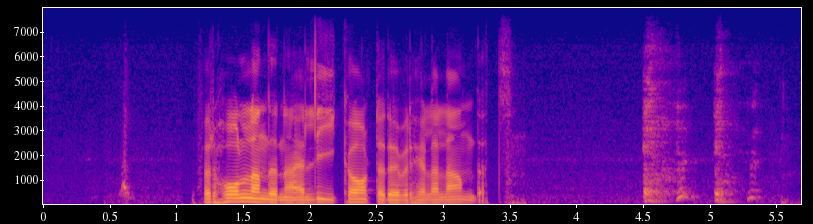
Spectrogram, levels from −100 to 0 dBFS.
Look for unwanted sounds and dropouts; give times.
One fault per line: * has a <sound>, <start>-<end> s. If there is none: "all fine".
* has a whoosh, 0.6-0.7 s
* has a cough, 4.5-5.4 s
